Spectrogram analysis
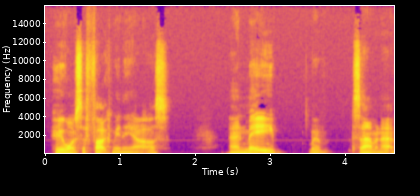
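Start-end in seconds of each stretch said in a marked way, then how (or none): none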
